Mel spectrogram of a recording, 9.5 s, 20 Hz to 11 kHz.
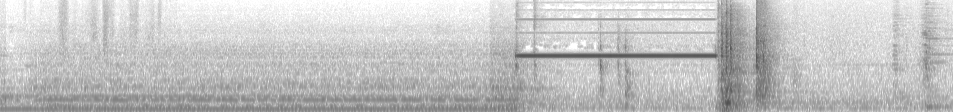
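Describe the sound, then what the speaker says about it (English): A microwave oven hums steadily, then the hum stops and a high beep sounds, followed by the door clicking open. "put it in the microwave and we're going to give 20 seconds"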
